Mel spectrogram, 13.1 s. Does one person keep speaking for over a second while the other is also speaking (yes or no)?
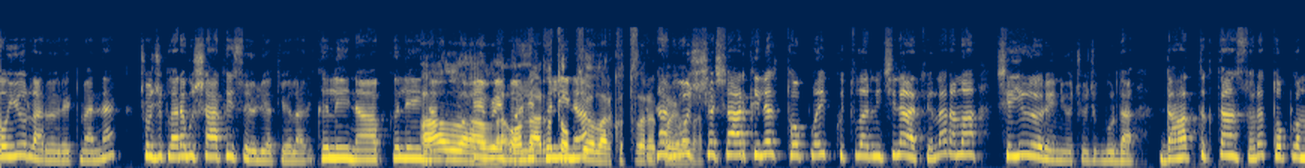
yes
